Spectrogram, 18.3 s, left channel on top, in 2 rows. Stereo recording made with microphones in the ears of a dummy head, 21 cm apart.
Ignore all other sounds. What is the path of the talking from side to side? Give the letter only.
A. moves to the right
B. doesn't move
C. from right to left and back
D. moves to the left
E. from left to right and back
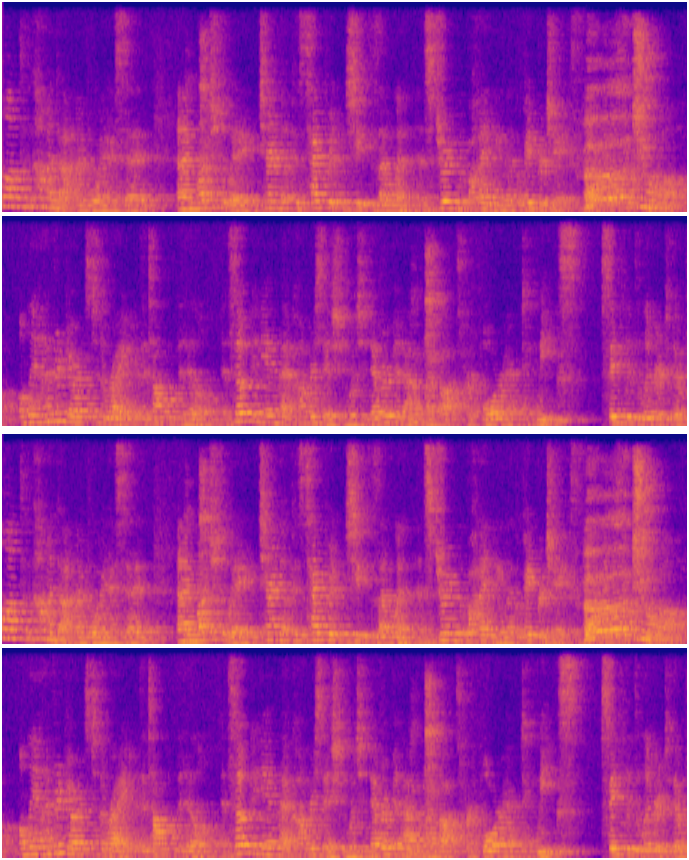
A.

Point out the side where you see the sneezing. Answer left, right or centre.
right.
